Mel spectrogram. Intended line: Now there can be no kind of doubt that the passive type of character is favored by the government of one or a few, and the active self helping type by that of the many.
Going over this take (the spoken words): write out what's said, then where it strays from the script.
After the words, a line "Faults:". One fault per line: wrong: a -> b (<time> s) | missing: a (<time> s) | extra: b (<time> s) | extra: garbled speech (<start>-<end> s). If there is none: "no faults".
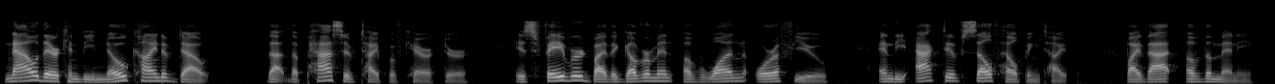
Now there can be no kind of doubt that the passive type of character is favored by the government of one or a few, and the active self helping type by that of the many.
Faults:
no faults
